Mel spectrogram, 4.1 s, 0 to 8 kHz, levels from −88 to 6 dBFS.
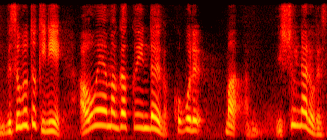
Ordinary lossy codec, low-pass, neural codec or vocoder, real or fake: Opus, 64 kbps; 7.2 kHz; codec, 16 kHz, 0.5 kbps, X-Codec, WavLM features, trained on Multilingual LibriSpeech; fake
